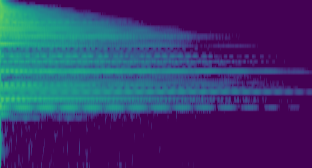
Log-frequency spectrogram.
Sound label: RIDE, MONO RIDE CYMBAL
